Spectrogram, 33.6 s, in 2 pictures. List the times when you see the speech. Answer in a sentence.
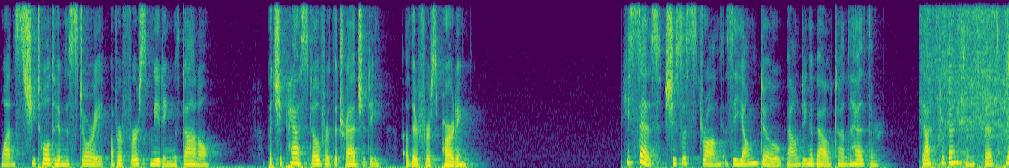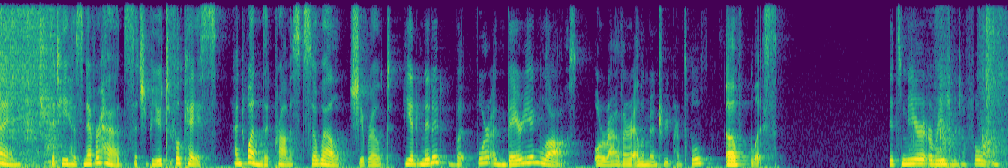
You can hear the speech from 0.0 to 7.8 s, from 10.3 to 29.8 s and from 31.6 to 33.5 s.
